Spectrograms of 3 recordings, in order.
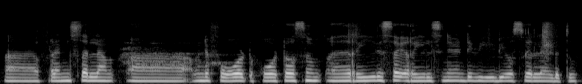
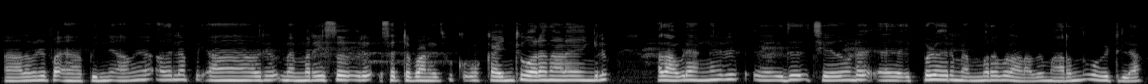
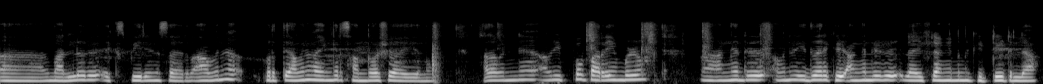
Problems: none marked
